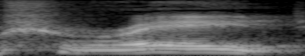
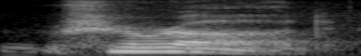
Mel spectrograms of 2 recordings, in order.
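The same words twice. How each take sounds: First: The word is said in an American way. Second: The word is said in a British way.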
